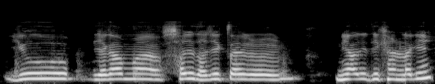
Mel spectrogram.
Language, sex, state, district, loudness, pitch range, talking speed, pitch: Garhwali, male, Uttarakhand, Uttarkashi, -11 LUFS, 230-260 Hz, 110 wpm, 245 Hz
